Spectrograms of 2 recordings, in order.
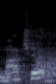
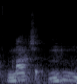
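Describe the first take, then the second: First: Said in the usual way. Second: Voice crack. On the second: Real, not acted. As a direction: voice cracking on the word. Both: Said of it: "little voice crack there".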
